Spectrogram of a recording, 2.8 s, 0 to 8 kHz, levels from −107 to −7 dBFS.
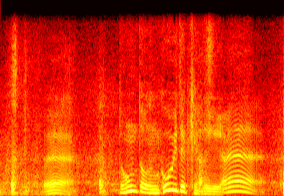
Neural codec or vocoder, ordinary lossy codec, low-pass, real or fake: codec, 16 kHz in and 24 kHz out, 0.9 kbps, LongCat-Audio-Codec, fine tuned four codebook decoder; none; 7.2 kHz; fake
